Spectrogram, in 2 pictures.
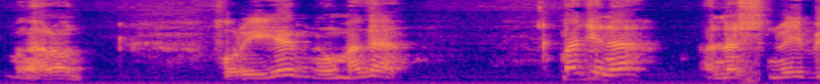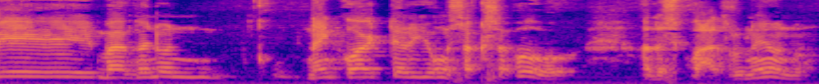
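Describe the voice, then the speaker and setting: A man's voice: mid-range voice, background noise. A man from the Philippines casually recounting a survival story, chatty, laughing at his own tale and acting out the lines of the people in it.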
